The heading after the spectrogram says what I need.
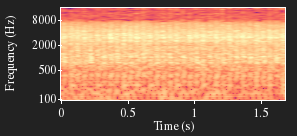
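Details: First-generation Isuzu Panther Kapsul diesel idling with the oil filler pulled open to check for blow-by. Even clatter with no misses, hiss, chuffing, oil or smoke coming out. A sound engine with no blow-by.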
